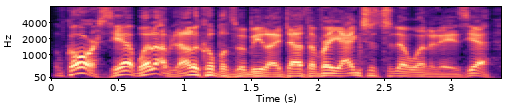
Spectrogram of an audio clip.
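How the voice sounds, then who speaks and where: A man with an Irish accent hosting a phone-in radio talk show, joking with callers and cutting in quickly. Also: lowish voice, big pitch swings, fairly bright tone, no echo. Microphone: studio microphone.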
